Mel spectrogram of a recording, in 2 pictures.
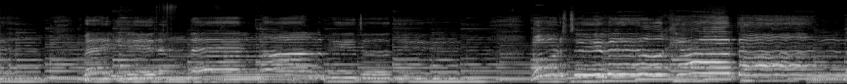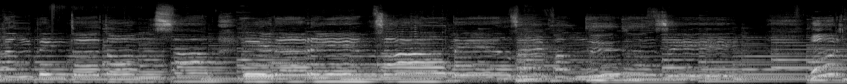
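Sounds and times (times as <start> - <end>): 
tutti soprano guitar: 0.0 - 16.9.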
